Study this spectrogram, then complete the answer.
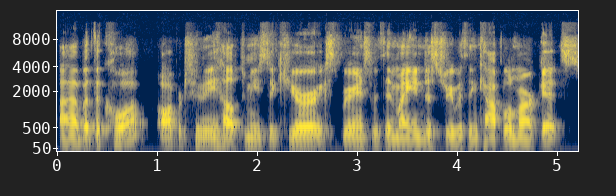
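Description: Over a quiet background, a man at a medium pitch talks at a very fast pace with hardly any pauses and fairly even intonation. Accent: Maritime Canadian. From Atlantic Canada, Moncton, New Brunswick. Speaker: finance professional. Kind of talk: interview.

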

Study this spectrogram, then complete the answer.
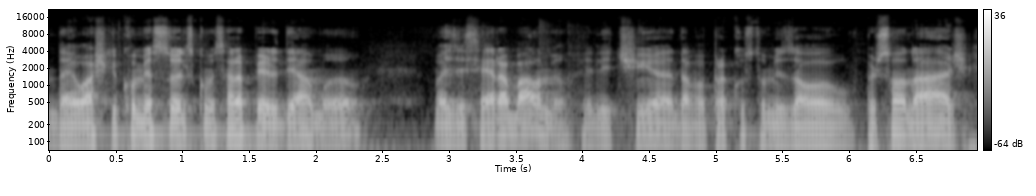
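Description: A man talks fairly quickly in a normal speaking voice. His pitch varies in an ordinary way. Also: fairly low pitch for a man. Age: 30s. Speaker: podcast co-host. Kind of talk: casual chat.

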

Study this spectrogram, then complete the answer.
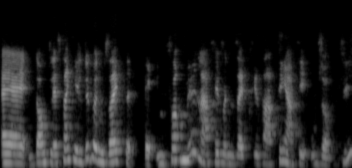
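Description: Medium-pitched woman at a moderate pace, with ordinary pitch variation. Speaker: education community coordinator. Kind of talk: online professional meeting. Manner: halting, many repetitions.

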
